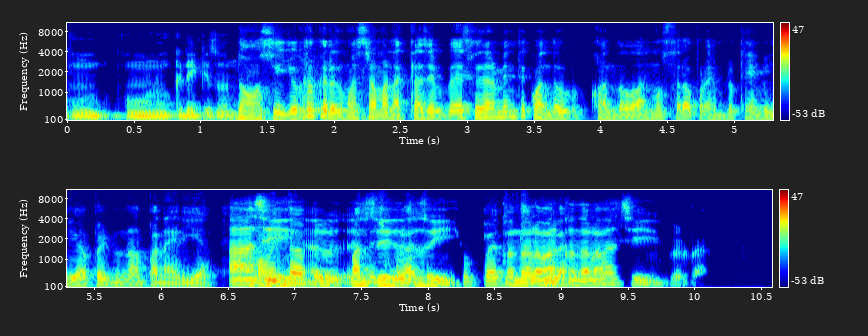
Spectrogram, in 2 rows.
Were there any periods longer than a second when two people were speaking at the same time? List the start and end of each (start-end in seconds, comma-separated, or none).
6.5-9.1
